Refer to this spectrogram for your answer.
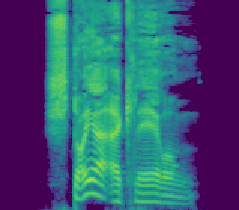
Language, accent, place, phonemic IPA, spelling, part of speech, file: German, Germany, Berlin, /ˈʃtɔɪ̯ɐʔɛɐ̯ˌklɛːʁʊŋ/, Steuererklärung, noun, De-Steuererklärung.ogg
- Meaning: tax return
